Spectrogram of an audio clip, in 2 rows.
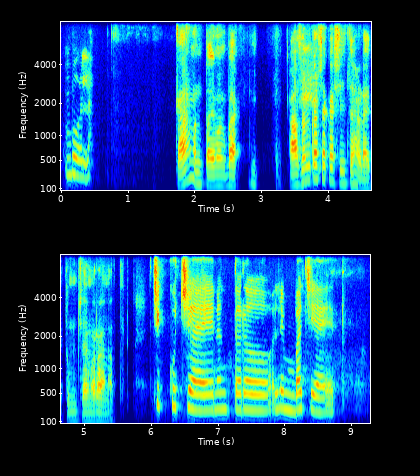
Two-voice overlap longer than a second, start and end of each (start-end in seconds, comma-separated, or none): none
